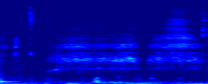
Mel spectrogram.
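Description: Near silence: faint room tone with a soft breath.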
